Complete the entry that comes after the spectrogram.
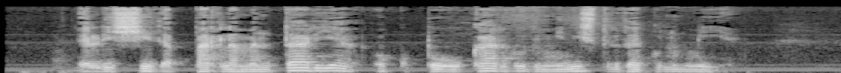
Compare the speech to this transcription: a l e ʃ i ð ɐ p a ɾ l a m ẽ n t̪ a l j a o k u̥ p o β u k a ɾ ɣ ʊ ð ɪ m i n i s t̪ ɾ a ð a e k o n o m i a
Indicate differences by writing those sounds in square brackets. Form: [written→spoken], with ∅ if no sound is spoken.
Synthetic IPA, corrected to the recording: [a→e] l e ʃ i ð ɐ p a ɾ l a m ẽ n t̪ a [l→ɾ] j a o k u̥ p o [β→w] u k a ɾ ɣ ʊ ð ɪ m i n i s t̪ ɾ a ð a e k o n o m i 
